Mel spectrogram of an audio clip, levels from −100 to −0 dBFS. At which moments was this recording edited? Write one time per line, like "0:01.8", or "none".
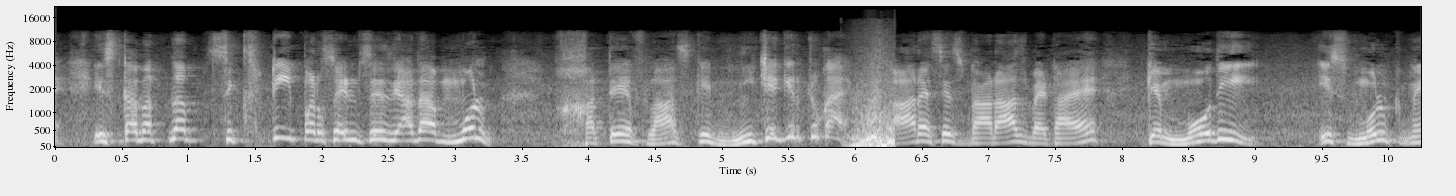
0:06.0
